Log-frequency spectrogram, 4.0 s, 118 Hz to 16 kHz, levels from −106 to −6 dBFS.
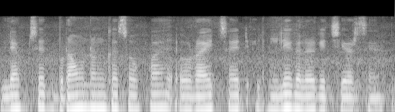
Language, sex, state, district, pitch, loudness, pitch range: Hindi, male, Arunachal Pradesh, Lower Dibang Valley, 125 Hz, -17 LUFS, 120-130 Hz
